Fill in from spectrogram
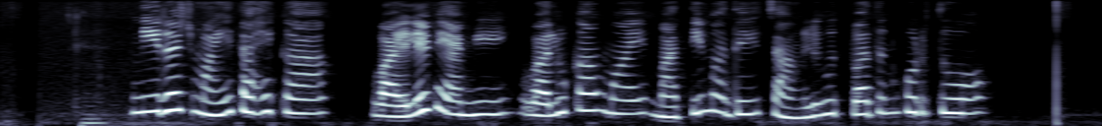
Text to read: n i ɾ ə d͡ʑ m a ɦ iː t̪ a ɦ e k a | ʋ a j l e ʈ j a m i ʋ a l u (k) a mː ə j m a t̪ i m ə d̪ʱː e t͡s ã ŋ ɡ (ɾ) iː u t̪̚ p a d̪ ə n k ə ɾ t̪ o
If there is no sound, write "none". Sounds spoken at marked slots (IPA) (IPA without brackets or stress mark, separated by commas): k, l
